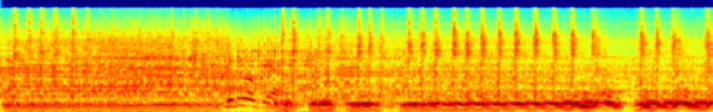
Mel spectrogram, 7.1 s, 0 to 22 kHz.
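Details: 1998 Kawasaki KX250 two-stroke, rebuilt but running poorly, before repair, started on held choke: idle hangs high and wanders with throttle shut; air leak suspected past crankcase seals; high idle.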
